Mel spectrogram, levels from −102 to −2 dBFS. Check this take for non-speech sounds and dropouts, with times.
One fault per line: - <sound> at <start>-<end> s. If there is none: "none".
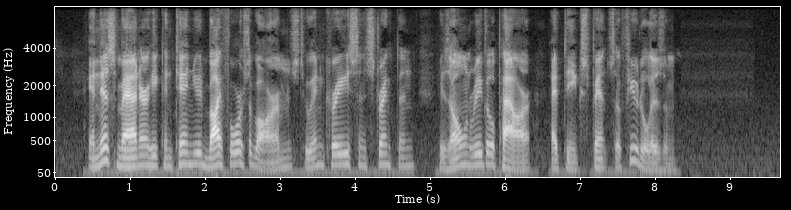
none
